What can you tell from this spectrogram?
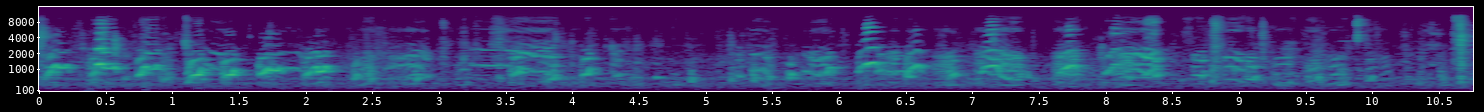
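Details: Weimaraner puppies, 14 days old, in a whelping box in the morning: thin, high squeaks and yelping whimpers from several pups, rapid and overlapping, over soft rustling.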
